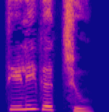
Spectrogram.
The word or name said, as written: ತಿಳಿಗಚ್ಚು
